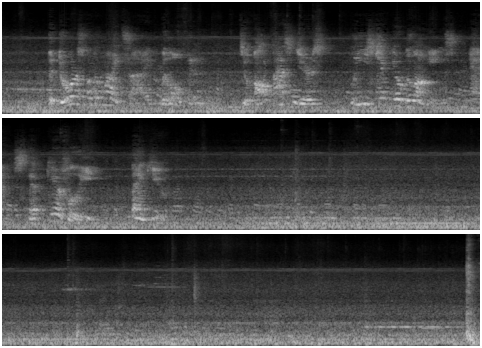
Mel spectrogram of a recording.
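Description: A train rumbles and hums steadily as it rolls slowly along.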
